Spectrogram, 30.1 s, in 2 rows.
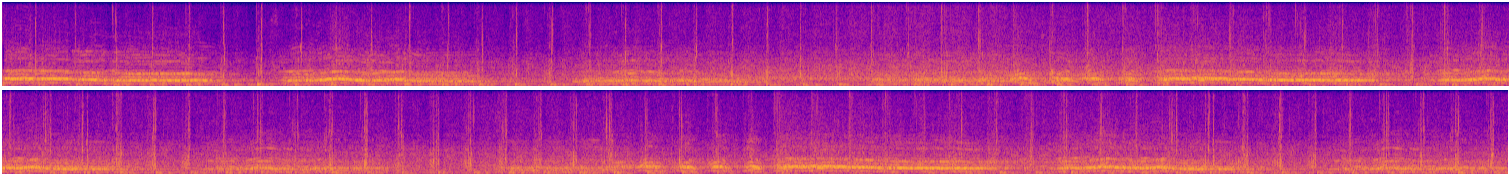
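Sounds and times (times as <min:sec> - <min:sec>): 
fans chanting schalala: 0:00.0 - 0:30.1.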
